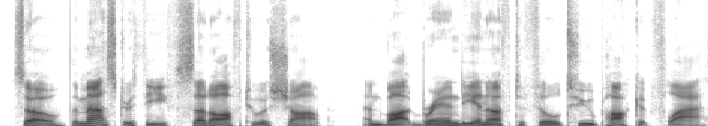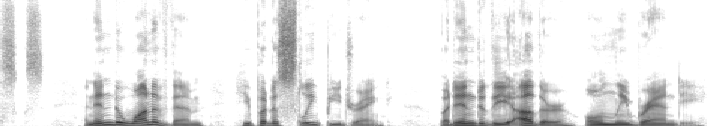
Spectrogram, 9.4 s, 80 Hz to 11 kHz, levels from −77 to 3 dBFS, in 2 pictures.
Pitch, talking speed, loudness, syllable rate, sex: 125 Hz, 215 wpm, -22 LUFS, 5.4 syllables/s, male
